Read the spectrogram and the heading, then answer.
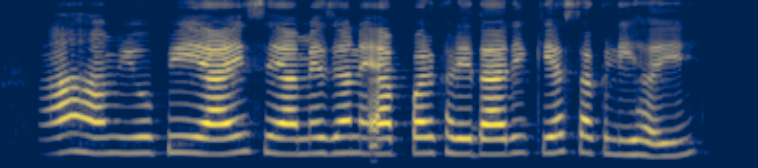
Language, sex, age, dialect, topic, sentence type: Magahi, female, 46-50, Southern, banking, question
